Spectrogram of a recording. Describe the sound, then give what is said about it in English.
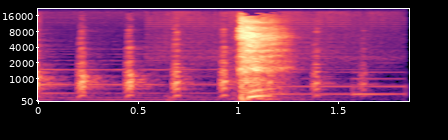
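A lone chicken, emerging from brush, clucks in a quick, regular series of short notes, with one louder, harsher squawk breaking in near the middle before the soft clucking resumes. “a lone chicken emerged from the brush and wandered directly into his path.”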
